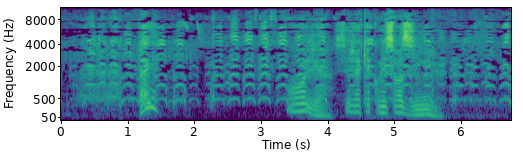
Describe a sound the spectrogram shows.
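Toucans croak in quick, repeated rasping calls close by.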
